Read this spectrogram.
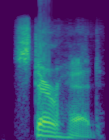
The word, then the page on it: stairhead: American English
